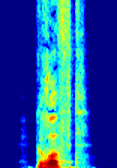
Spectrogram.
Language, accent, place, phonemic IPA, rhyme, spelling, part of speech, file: German, Germany, Berlin, /ɡʁʊft/, -ʊft, Gruft, noun, De-Gruft.ogg
- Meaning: 1. a vault, tomb, masoned grave; any kind, but especially one that is underground 2. an open grave 3. a family grave, a parcel on a cemetery for usually two or more coffins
